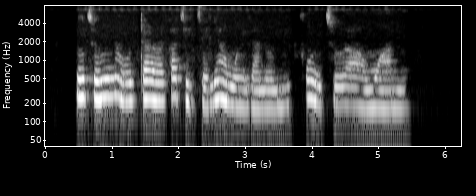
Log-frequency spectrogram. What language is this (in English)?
Yoruba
